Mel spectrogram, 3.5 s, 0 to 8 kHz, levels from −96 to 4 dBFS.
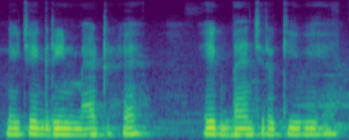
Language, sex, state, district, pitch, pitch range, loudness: Hindi, male, Uttar Pradesh, Saharanpur, 130 Hz, 130-135 Hz, -17 LUFS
